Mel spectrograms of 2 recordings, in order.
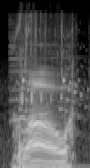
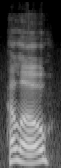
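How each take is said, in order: First: It is said in a frustrated tone. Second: It is said in a happy tone.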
